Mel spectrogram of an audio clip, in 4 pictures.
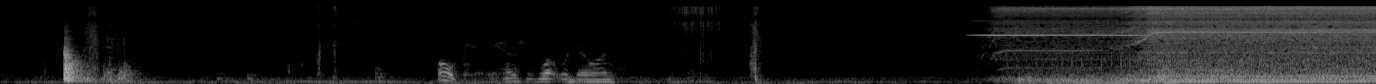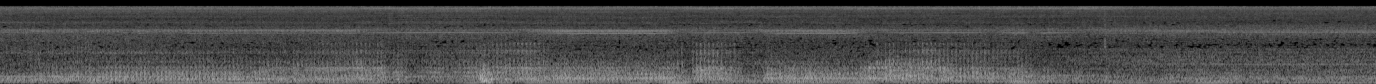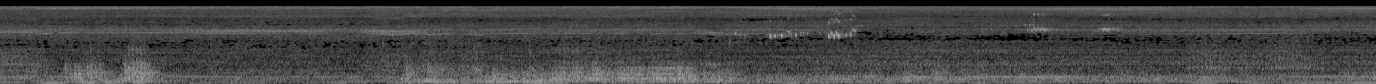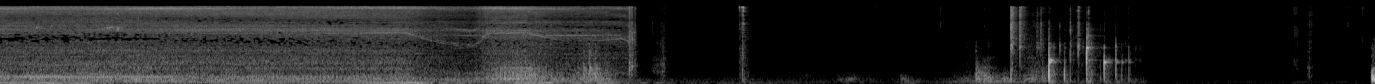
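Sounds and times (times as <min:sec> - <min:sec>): cordless drill boring through wood: 0:09.7 - 0:47.8.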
